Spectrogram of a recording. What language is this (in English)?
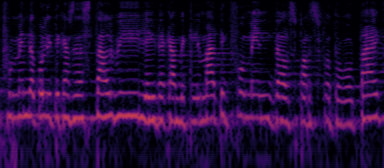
Catalan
